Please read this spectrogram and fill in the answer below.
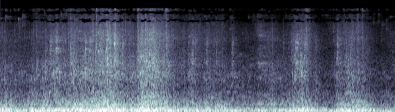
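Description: Interior noise of a moving bus: a steady low engine and road rumble with irregular knocks from the bodywork and fittings.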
